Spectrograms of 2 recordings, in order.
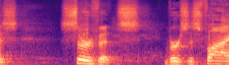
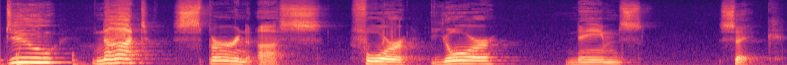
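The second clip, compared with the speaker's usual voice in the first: very slow, weighted word by word; measured recital, falling away at the end; solemn plea; much slower than usual. Retold or imitated. Preacher reciting Jeremiah's plea to God, solemn and very slow.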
